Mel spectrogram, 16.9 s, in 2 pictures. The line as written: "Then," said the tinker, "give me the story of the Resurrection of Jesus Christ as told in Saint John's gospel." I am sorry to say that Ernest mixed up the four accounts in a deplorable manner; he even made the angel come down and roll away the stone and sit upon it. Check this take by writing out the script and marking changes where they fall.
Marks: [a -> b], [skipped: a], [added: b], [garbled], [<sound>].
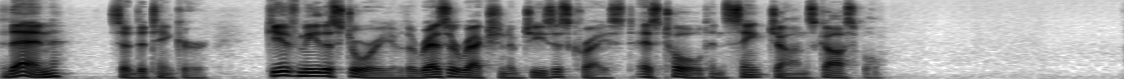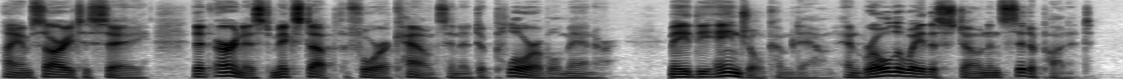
"Then," said the tinker, "give me the story of the Resurrection of Jesus Christ as told in Saint John's gospel." I am sorry to say that Ernest mixed up the four accounts in a deplorable manner; [skipped: he even] made the angel come down and roll away the stone and sit upon it.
